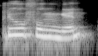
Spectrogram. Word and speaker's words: Prüfungen: So in German, exams are known as Prüfungen. Some German language lessons for you. The U with the two dots on top, which are called the umlaut, are pronounced as U. So it's Prüfungen.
